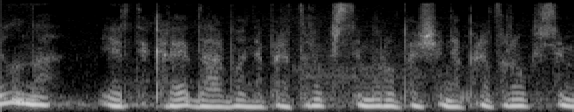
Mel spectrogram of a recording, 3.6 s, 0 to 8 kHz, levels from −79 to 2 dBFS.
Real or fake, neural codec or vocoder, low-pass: real; none; 7.2 kHz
